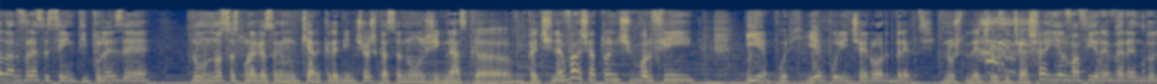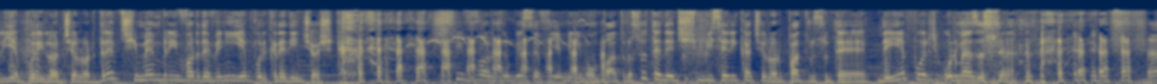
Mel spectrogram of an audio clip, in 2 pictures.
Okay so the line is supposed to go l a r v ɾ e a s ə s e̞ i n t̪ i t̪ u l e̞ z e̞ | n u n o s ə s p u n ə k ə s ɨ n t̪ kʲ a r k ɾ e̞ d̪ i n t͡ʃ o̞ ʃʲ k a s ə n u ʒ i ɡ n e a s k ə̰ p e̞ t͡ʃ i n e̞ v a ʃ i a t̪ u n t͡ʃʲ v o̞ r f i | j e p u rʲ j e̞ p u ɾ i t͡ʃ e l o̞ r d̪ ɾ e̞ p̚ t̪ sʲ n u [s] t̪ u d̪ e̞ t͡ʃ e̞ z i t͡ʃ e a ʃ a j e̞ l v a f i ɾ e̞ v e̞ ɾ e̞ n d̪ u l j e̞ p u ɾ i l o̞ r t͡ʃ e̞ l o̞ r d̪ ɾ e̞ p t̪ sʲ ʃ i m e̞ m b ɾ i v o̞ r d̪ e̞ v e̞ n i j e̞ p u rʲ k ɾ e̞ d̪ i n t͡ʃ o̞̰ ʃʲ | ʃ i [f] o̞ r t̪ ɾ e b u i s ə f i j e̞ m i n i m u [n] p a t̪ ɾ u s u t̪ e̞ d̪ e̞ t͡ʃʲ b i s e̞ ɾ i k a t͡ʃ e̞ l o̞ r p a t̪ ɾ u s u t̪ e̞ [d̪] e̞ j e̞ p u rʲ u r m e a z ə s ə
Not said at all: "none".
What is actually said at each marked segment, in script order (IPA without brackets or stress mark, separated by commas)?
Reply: ʃ, v, m, d̪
